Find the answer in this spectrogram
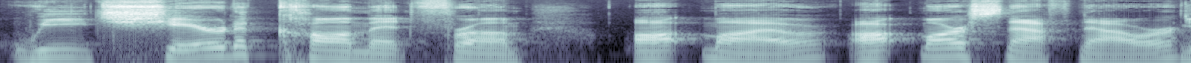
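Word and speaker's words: Otmar Szafnauer: Otmar Snafnauer.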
